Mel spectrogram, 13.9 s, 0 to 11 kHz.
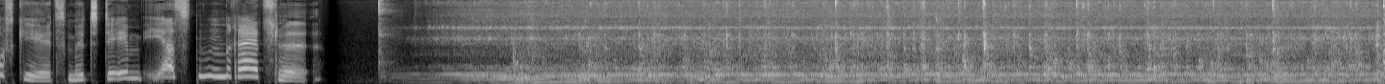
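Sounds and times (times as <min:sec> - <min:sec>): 
speech: 0:00.0 - 0:03.3
washing machine running with motor hum, clicking and sloshing: 0:03.8 - 0:13.8.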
